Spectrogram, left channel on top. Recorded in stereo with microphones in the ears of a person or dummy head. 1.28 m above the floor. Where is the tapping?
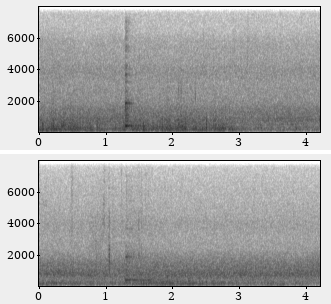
60° left (ahead or behind), 0.6 m.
